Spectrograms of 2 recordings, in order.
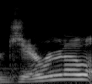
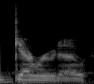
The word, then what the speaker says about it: Gerudo: But Gerudo, I used to pronounce the G with a J sound for Gerudo until literally Breath of the Wild, when I actually heard it pronounced as Gerudo.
